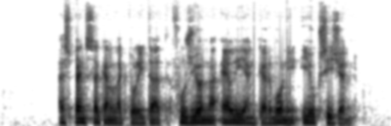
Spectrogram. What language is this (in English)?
Catalan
